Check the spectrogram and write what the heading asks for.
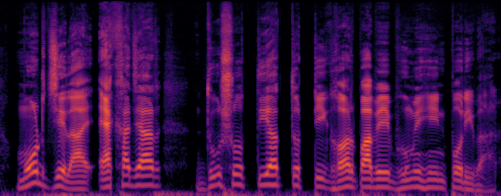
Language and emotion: Bengali, neutral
